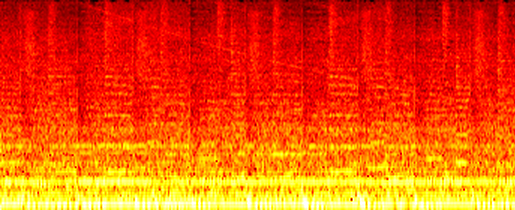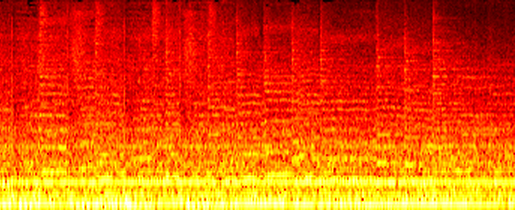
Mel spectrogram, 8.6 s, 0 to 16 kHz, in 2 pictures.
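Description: An old truck engine idles steadily at about 1,000 RPM, a loud, even rumble with a constant tone and no speech over it.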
